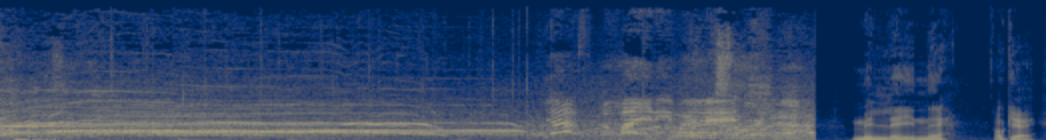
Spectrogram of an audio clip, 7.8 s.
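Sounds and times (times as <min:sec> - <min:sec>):
whoops and screams: 0:00.0 - 0:04.0
audience cheering and shouting in a hall: 0:00.0 - 0:06.1
speech: 0:06.4 - 0:07.8.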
